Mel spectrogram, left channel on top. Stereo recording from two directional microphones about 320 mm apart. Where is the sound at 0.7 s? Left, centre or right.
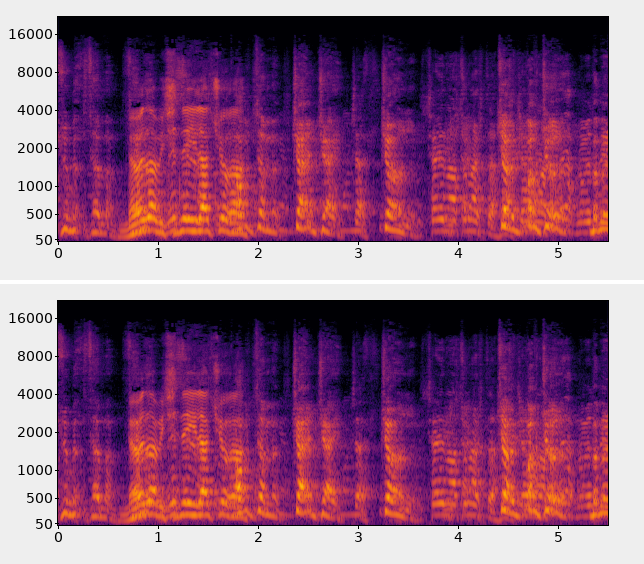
Centre.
